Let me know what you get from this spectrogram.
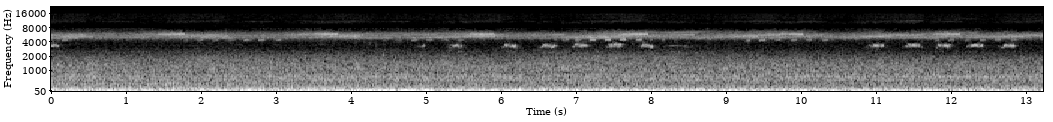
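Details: Grass insects sing on an evening of 26 September 2022 around 18:46, a continuous shrill trill overlaid with bursts of quick, evenly spaced chirps, while a heavy low rumble, likely an aeroplane taking off, runs underneath throughout.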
